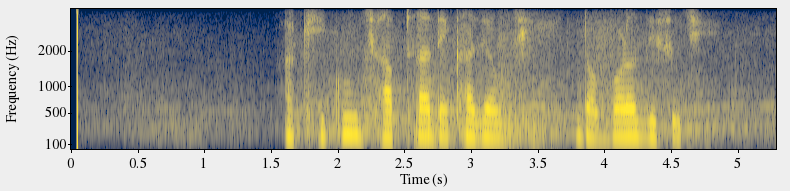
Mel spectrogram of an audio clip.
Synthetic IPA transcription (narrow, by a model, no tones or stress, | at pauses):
akʰikud͡ʒʱapsad̪ekʰad͡ʒawt͡ʃʰid̪ɔbɔɭɔd̪isut͡ʃʰi̥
